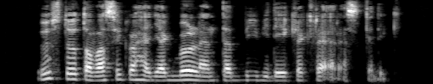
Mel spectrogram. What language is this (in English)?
Hungarian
